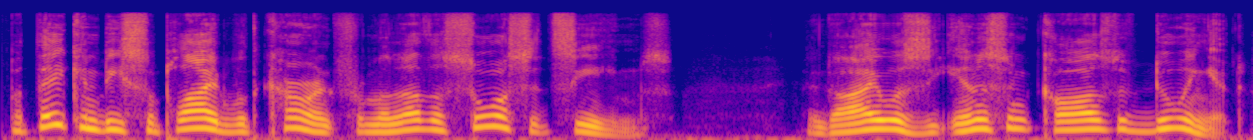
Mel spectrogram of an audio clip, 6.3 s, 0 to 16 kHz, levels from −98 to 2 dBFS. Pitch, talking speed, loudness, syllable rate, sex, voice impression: 175 Hz, 200 wpm, -16 LUFS, 5.4 syllables/s, male, masculine, middle-aged, slightly thick, slightly calm, slightly friendly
